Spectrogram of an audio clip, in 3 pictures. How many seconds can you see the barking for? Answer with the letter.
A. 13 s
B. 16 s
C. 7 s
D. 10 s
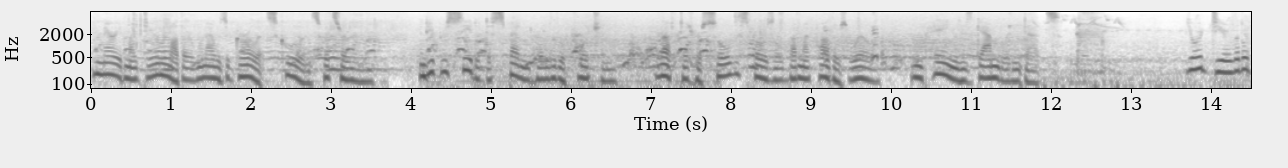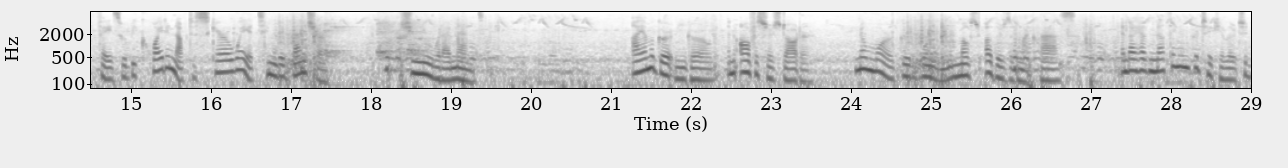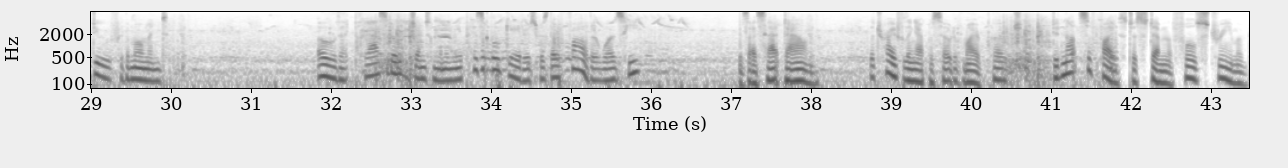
D.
